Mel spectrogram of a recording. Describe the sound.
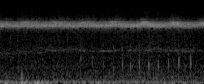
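Insects chirping in a Thai jungle form a steady, high-pitched buzzing drone that holds unbroken throughout, with a faint low rumble beneath and no talk.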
